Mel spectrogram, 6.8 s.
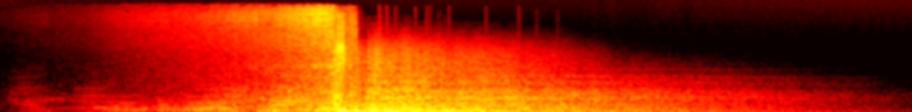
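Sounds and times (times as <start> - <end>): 
cinematic whoosh: 0.8 - 6.2
missile-like explosion impact: 2.1 - 6.4.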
